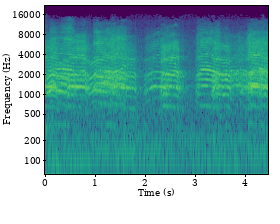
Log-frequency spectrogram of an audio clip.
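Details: Distressed Australian ravens gathered around a dying mate struck in a Sydney suburban street, Kellyville, 1 July 2012. Loud harsh drawn-out caws with downward-bending tails come in long overlapping runs, with brief pauses between bursts.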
